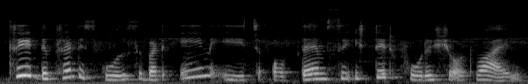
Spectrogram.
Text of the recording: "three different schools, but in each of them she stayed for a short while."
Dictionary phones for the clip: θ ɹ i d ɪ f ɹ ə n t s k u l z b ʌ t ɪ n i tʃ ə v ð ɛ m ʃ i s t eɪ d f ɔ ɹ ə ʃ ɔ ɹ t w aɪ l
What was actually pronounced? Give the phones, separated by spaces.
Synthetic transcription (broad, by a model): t ɹ i d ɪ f ɹ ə n t s k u l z b ʌ t ɪ n i tʃ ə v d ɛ m s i s t eɪ d f ɔ ɹ ə ʃ ɔ ɹ t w aɪ l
